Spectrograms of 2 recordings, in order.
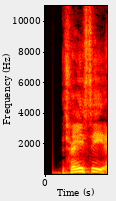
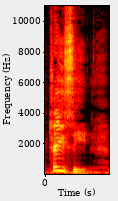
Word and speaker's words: Traysi: Tracy, and you just now said her name out loud, and it's like, Tracy, but it's spelled T-R-A-Y-S-I. – Yeah. – I never realized that it's just Tracy.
